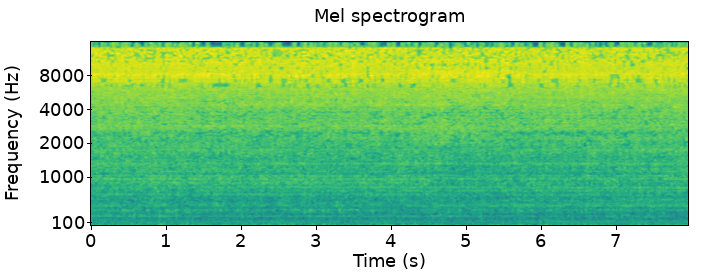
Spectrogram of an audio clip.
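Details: 1979 Parmi/Lazy Boy B 400H vintage push mower, single-cylinder, revived after years in storage: steady, even buzz, no misses, surging or knocks; runs healthy.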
